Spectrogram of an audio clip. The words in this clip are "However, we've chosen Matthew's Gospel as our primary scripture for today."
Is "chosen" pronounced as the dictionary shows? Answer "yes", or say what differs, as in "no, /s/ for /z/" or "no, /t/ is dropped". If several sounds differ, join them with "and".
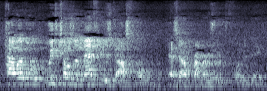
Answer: yes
